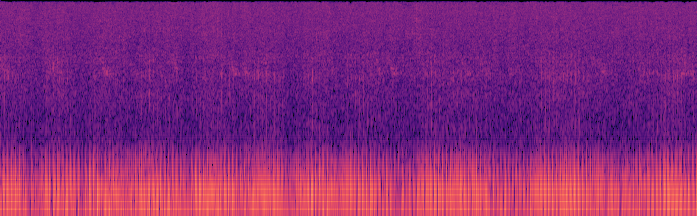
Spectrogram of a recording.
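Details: Loud, close cat purr, a rich low rumble pulsing steadily with inhale and exhale cycles about once a second, uninterrupted for the whole stretch.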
